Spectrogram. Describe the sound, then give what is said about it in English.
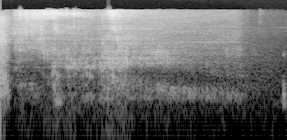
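Water runs steadily from a tap into a pot for boiling eggs, a broad hissing rush that holds for about three and a half seconds before cutting off, followed by a small clink. “I'm gonna be boiling some eggs as well.”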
